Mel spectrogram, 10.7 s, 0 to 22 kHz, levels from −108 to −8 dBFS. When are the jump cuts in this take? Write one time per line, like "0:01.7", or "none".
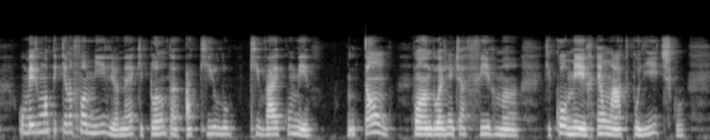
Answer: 0:03.6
